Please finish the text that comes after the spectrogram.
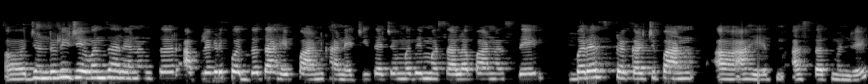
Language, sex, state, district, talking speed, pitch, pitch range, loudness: Marathi, female, Maharashtra, Pune, 145 wpm, 260 Hz, 240-290 Hz, -14 LUFS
